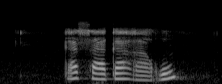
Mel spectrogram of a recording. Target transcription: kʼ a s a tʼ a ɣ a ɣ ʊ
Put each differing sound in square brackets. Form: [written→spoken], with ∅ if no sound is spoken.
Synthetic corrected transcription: kʼ a s a [tʼ→kʼ] a ɣ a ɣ ʊ

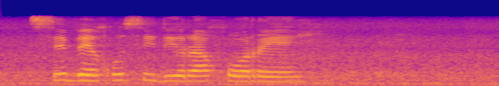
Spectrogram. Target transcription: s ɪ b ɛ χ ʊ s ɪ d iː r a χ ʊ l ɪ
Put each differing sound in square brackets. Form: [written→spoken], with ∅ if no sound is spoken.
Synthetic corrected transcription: s ɪ b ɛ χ ʊ s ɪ d [iː→i] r a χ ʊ [l→r] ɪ

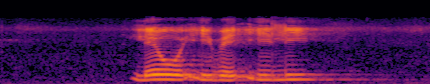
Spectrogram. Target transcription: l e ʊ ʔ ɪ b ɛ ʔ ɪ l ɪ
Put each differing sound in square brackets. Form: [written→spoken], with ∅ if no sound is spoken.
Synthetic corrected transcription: l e ʊ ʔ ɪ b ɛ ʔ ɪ l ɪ

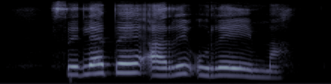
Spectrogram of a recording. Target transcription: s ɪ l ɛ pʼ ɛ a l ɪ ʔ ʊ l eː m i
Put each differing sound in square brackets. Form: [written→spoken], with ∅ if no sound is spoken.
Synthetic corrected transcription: s ɪ l ɛ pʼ ɛ a [l→r] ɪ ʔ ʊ [l→r] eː m [i→a]

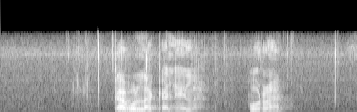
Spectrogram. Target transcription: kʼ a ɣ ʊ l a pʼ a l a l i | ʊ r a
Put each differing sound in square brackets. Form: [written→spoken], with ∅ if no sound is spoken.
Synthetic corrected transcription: kʼ a ɣ ʊ l a [pʼ→kʼ] a l [a→ɛ] l [i→a] | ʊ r a

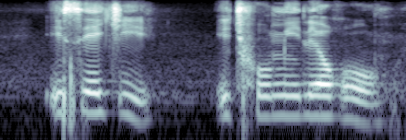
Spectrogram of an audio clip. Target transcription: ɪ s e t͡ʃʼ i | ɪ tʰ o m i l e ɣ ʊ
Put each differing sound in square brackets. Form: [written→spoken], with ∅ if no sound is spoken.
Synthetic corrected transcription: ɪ s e t͡ʃʼ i | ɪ tʰ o m i l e ɣ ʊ

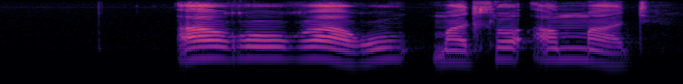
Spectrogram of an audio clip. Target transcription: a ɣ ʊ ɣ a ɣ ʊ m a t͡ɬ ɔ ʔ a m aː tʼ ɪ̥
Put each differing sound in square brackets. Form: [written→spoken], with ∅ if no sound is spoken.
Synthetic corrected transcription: a ɣ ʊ ɣ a ɣ ʊ m a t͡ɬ ɔ ʔ a m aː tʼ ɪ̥

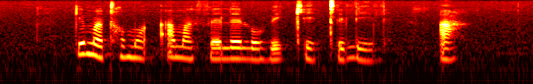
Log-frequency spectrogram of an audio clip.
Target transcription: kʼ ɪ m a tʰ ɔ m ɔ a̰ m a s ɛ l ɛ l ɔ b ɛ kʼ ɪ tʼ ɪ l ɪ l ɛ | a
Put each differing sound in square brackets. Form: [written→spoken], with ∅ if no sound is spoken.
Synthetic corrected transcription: kʼ ɪ m a tʰ ɔ m ɔ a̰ m a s ɛ l ɛ l ɔ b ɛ kʼ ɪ tʼ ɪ l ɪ l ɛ | a

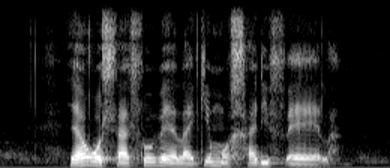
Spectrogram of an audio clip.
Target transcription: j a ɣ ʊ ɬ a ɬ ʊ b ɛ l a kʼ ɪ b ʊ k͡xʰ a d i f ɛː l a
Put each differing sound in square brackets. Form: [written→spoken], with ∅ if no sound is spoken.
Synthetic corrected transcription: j a ɣ ʊ ɬ a ɬ ʊ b ɛ l a kʼ ɪ [b→m] ʊ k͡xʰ a d i f ɛː l a

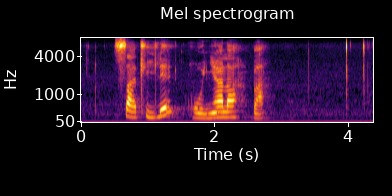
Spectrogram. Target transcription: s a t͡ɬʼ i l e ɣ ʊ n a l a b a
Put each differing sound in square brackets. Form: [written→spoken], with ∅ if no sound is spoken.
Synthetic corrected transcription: s a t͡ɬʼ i l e ɣ ʊ [n→ɲ] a l a b a

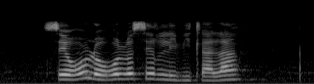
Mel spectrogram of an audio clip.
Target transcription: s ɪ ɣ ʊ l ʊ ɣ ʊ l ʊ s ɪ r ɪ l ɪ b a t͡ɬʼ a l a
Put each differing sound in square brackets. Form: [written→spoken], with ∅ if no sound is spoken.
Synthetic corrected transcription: s ɪ ɣ ʊ l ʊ ɣ ʊ l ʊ s ɪ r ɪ l ɪ b [a→i] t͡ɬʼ a l a

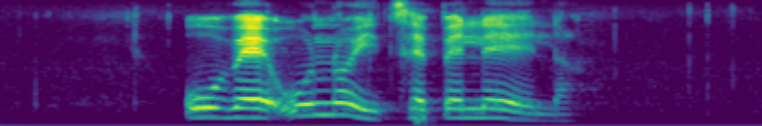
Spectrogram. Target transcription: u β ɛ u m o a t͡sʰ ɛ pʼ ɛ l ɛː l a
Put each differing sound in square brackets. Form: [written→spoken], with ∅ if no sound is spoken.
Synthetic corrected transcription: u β ɛ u [m→n] o [a→i] t͡sʰ ɛ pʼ ɛ l ɛː l a

